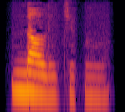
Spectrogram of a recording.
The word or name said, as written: knowledgeable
